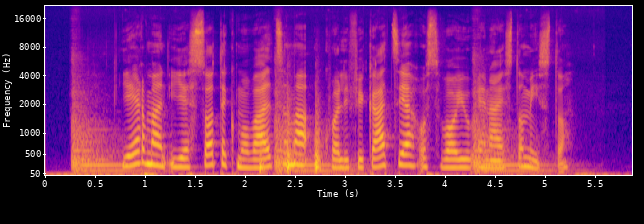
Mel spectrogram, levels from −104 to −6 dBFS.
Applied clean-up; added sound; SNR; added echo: none; Thump, thud + Door; 8 dB; none.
